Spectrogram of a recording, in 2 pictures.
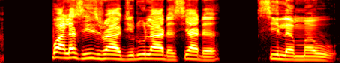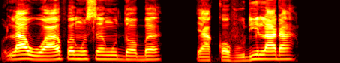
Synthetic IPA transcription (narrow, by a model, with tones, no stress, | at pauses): k͡pɔ˦a˨lɛ˦s̬i˨i˦sɾa˦e˨ld͡ʑi˨ɖu˦la˦ɖɛ˨si˦a˨ɖɛ˨ | si˦lɛ˨mɛ̃˨wo˨la˦wɔ˨a˨ɛ˦ɸɛ˦ŋũ˦sɛ̃˦ŋũ˦d̪ɔ˦bɛ˦ | ja˨kɔ˨βṵ˨ɖi˦la˦ɖa˦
